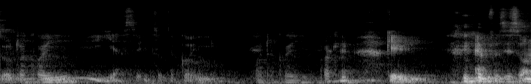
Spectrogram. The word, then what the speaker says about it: OTAKOYI: could you repeat uh in Ukrainian we say otakoi yeah could you repeat yes okay almost there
